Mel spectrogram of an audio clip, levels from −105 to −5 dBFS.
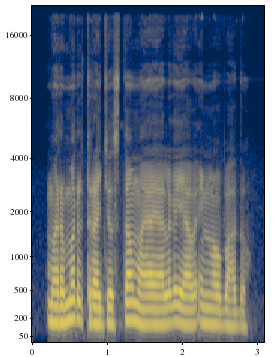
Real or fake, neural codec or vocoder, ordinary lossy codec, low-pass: real; none; none; 19.8 kHz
